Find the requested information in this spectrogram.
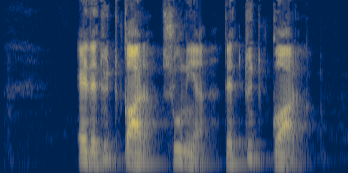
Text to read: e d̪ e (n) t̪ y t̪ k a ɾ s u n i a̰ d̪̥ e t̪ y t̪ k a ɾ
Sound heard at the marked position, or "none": none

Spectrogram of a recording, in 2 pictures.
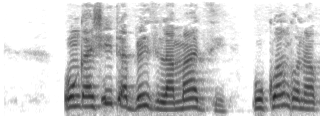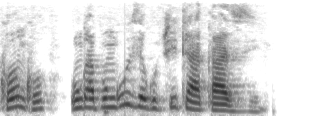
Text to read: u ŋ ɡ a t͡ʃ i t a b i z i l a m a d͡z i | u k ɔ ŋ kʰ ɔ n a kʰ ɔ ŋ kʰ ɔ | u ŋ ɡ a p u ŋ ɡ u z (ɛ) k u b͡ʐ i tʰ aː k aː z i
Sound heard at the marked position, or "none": ɛ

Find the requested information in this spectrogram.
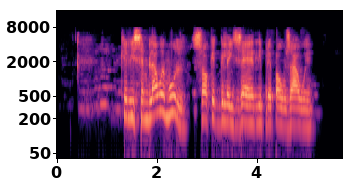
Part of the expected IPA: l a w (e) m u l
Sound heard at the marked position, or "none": e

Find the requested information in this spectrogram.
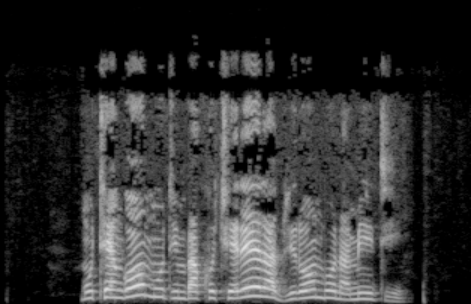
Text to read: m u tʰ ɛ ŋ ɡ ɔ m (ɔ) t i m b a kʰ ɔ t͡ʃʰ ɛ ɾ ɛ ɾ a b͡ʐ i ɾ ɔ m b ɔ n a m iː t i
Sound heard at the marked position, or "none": u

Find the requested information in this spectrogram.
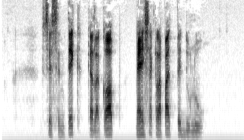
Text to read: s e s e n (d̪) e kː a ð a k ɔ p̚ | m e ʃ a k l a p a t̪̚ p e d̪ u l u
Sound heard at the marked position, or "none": t̪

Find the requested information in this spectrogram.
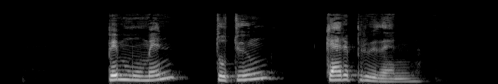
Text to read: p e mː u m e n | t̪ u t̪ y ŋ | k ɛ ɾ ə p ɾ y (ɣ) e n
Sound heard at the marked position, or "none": ð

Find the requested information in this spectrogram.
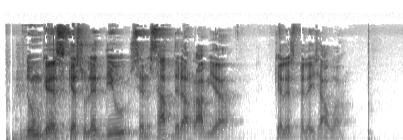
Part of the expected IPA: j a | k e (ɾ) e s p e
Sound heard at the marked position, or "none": l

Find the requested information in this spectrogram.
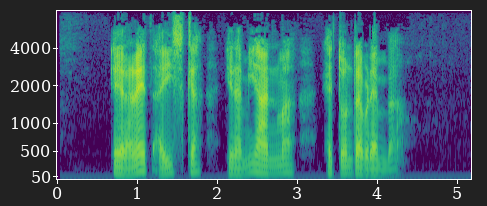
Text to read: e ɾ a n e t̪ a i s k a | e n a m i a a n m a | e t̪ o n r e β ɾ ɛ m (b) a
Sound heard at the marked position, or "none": b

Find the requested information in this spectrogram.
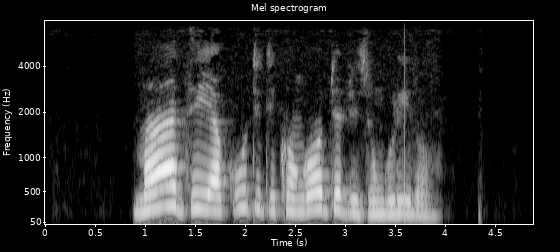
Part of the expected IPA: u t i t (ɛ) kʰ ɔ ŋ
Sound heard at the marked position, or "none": i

